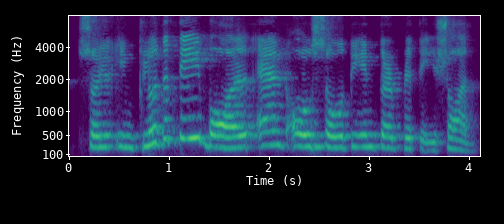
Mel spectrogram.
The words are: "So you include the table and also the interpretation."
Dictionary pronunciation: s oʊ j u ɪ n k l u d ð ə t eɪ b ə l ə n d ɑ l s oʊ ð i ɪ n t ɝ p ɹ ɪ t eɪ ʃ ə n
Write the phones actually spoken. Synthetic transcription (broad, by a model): s oʊ j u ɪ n k l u d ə t eɪ b ə l ə n d ɑ l s oʊ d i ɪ n t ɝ p ɹ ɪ t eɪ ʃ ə n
